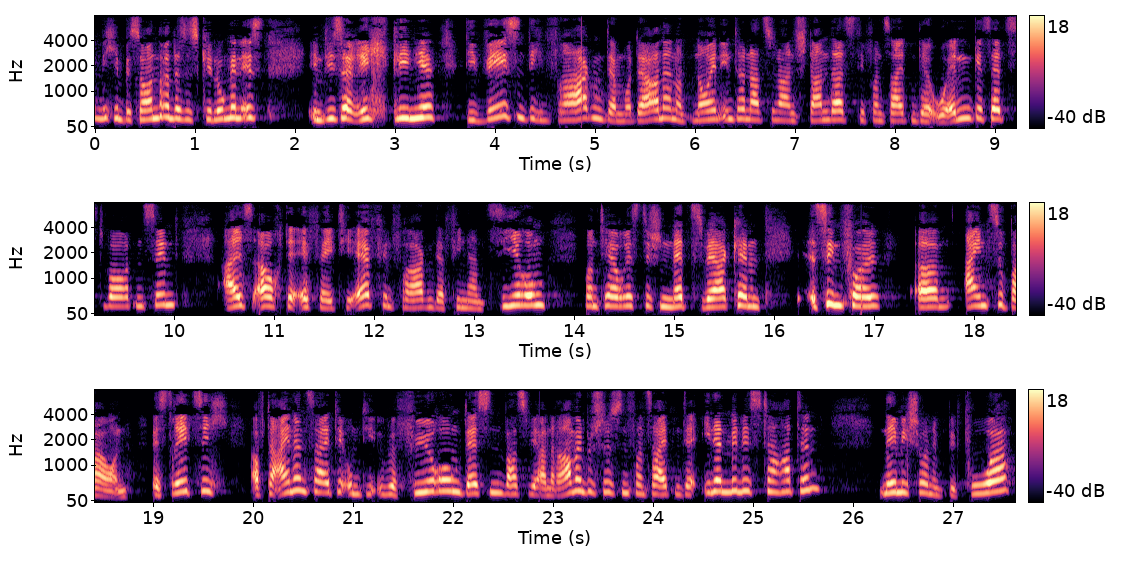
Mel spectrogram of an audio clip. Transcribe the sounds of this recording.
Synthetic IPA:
lɪçɪmbəzɔndəʁənd̥as̬ɛsɡ̥əlʊŋənɪstʔɪndiːzɐʁɪçtliːnjəd̥iːveːzn̩tlɪçn̩fʁ̥aːɡŋ̩deːɐmodɛɐnənʊntnɔʏənʔɪntɐnat͡sjonaːlənʃtandaɐtsd̥iːfɔnzaɪtn̩deːɐʔuːɛnɡəzɛt͡stv̥ɔɐdn̩zɪntʔalsa̰ʊxd̥eːɐʔɛfetʰeːɛfɪnfʁ̥aːɡŋ̩deːɐfinant͡siːʁʊŋ | fɔntʰɛʁoʁɪstɪʃn̩nɛt͡sv̥ɛɐkənzɪnfɔl | ʔɛːʔaɪnt͡subaʊən | ʔɛsd̥ʁeːtz̥ɪç | ʔa̰ʊfd̥eːɐʔaɪnənzaɪtəʔʊmdiːʔyːbɐfyːʁʊŋdɛsn̩vasv̥iːɐanʁaːmənbəʃʏsn̩fɔnzaɪtn̩deːɐʔɪnənmɪnɪstɐɦatən | nɛːmlɪçʃoːnb̥əfoːɐ

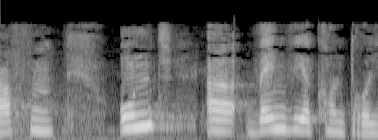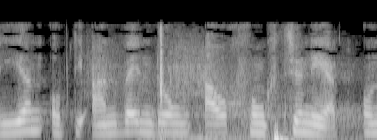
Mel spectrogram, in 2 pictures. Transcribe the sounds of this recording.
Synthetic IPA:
afn̩ | ʔʊntː | vɛnviːɐkʰɔntʁ̥oliːʁənʔɔpd̥iːʔanvɛndʊŋʔaʊxfʊŋkt͡sjoniːɐtʊn

